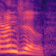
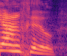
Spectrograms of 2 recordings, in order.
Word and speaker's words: Ángel: approach me and say hey Angel oh now I say angel I think I can pronounce my own name now hey anel we need you to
